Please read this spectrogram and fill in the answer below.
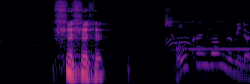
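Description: A single short, loud cry about half a second in, lasting about half a second.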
